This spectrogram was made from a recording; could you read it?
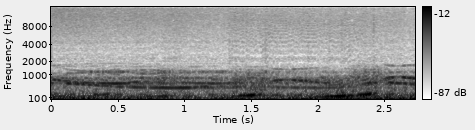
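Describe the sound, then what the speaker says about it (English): A dragon from a video game soundtrack lets out a continuous synthesized cry: low rumbling growl under wavering, sweeping tones, steady and fairly loud for about three seconds. "That's the sound of the dragon."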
